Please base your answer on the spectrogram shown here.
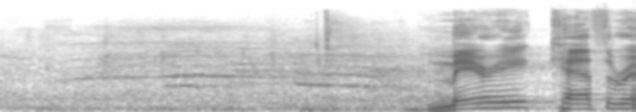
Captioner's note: applause, cheering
